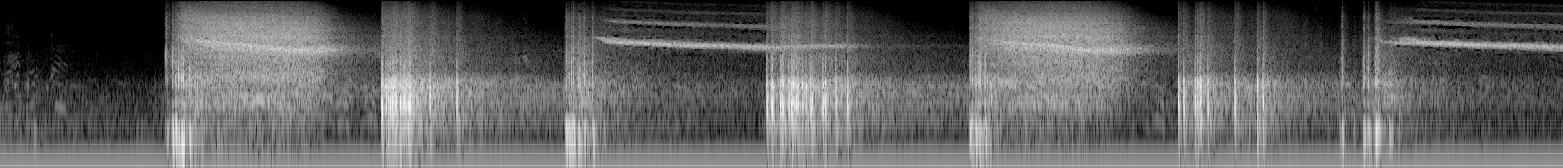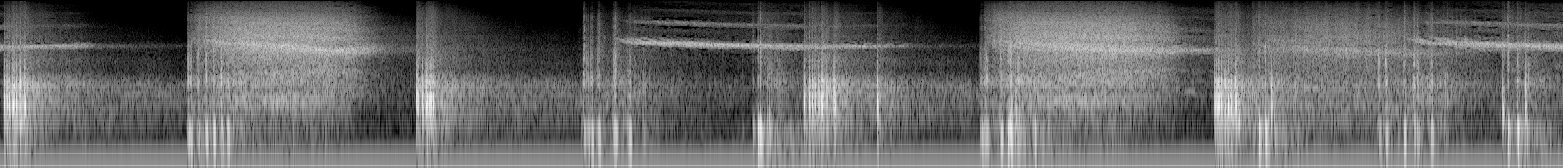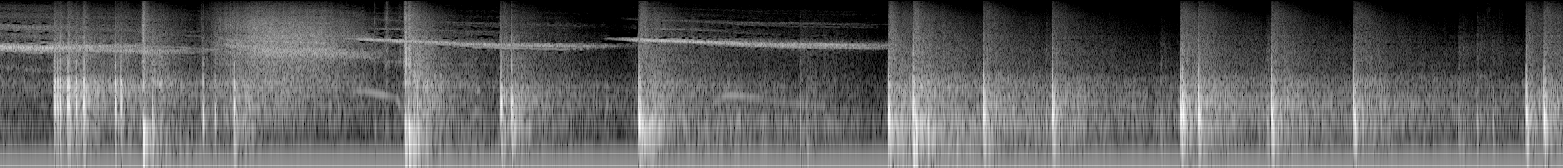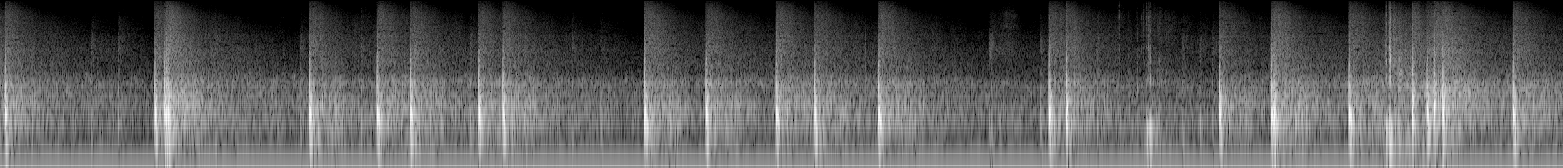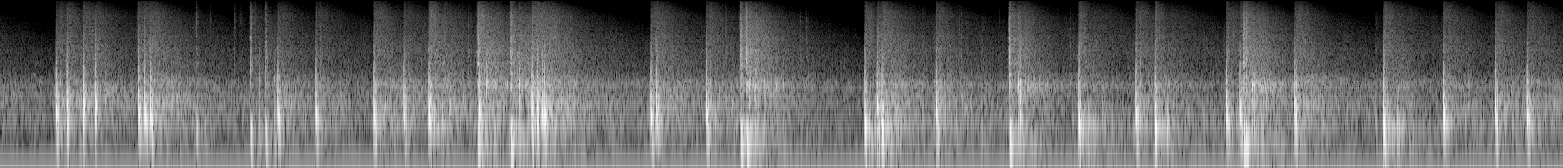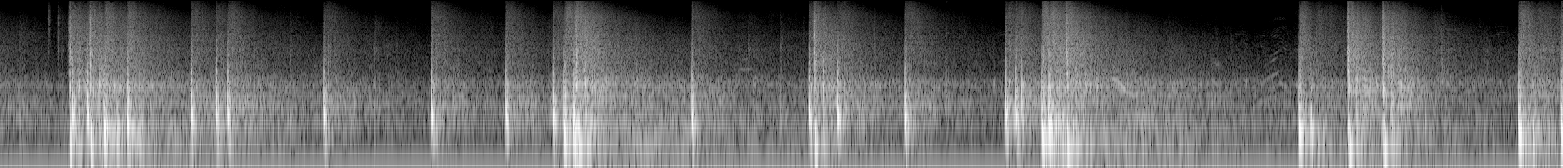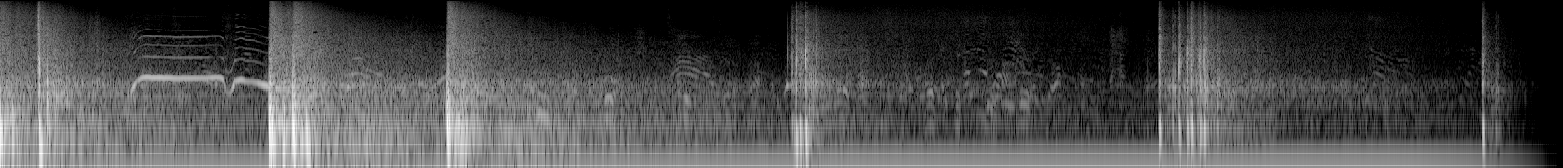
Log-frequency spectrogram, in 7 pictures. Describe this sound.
Part of a firework display. Can hear roman candles with screamer units, and the launch and burst of shells. You may wish to turn up the bass and wear headphones! Now geotagged at last - thanks for all the comments!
